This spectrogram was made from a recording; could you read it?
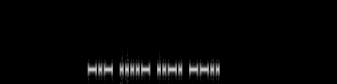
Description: Morse code, heard as a keyed tone, about 42 wpm, 700 Hz. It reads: K4FZ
